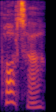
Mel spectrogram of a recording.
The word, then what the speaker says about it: Pater: Ammon is also Pa, Thor, Jove, and Pater, pronounced Potter.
